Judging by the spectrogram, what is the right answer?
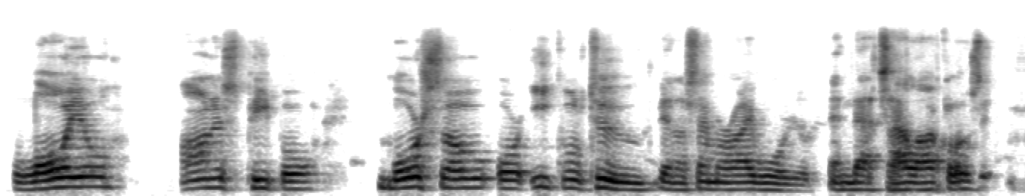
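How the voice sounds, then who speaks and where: A man with a fairly high pitch and a dark, mellow tone talks at a fairly slow pace with fairly even intonation. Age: 70s. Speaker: retired corporate executive, investor. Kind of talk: testimonial.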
